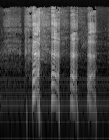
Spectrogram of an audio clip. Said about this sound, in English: And it was really good, but it was a taco bake. You ever try to preach and burp tacos at the same time? It's a little bit, sometimes, you know, I'm sorry.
